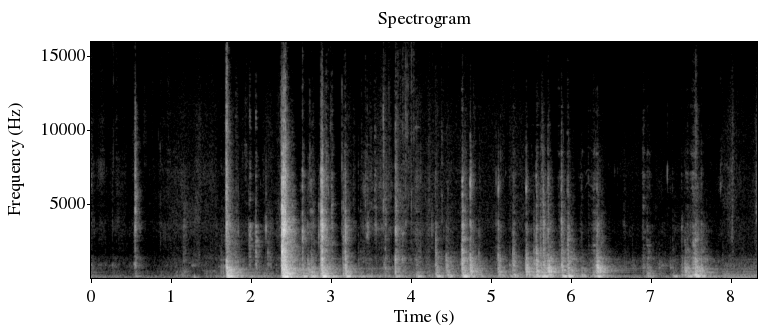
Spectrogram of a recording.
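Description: Hex bit driver loosening a star hex nut on the valve of a leaking Whirlpool Duet washer, giving a run of close clicks, knocks and ratcheting taps with tool handling.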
